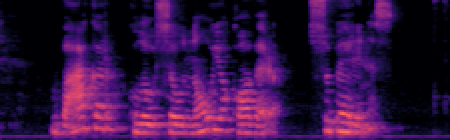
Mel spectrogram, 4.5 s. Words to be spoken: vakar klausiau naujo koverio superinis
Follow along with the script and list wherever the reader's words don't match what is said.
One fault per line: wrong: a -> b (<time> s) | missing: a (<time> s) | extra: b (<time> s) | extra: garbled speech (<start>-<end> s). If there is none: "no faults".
no faults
